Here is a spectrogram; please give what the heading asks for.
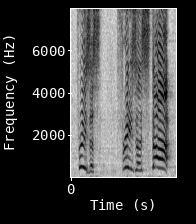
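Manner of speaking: very high, loud pleading; hammed-up high-pitched cry; alarmed hero cry. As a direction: cry out as a panicked cartoon hero. Voicing heroes pleading with Frieza.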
